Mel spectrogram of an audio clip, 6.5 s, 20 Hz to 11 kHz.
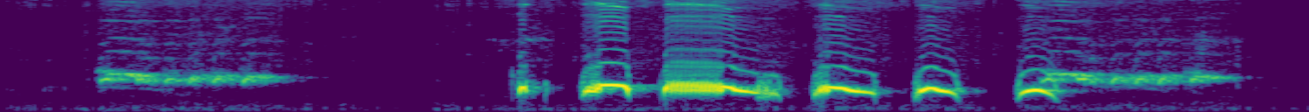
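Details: Spotted dove in breeding condition, local wild voice, cooing in the "kuk 3" style. A soft purring trill is followed by a phrase of rounded hooting coos, about five notes, ending in another drawn-out purr. Quiet low hum behind.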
